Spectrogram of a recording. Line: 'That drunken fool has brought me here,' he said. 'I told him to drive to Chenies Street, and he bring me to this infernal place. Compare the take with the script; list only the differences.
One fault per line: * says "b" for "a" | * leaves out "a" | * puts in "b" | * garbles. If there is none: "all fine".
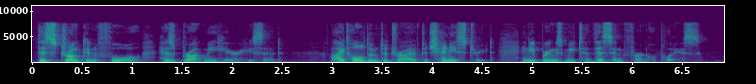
* says "This" for "That"
* says "brings" for "bring"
